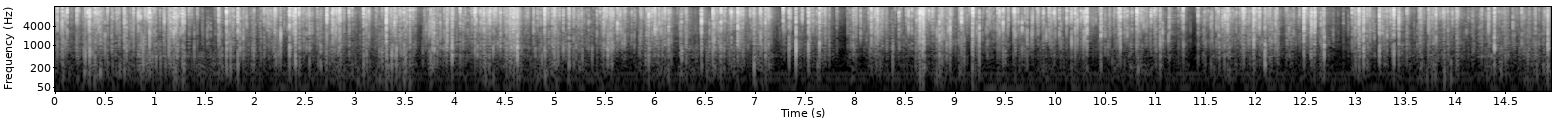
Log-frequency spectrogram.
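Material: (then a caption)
Plastic. A printed soft plastic flow-wrap bag with a croissant inside is held in both hands while fingertips and long nails squeeze and rub the plastic. It produces dense, continuous crinkling with sharp crackles, bright and high-pitched with almost no low end. The crackles are short and dry, with no ring after each one.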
